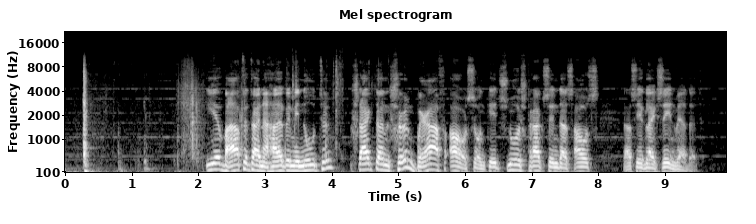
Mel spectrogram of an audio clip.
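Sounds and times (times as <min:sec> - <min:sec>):
van rear door opening: 0:00.0 - 0:04.3
speech: 0:02.1 - 0:09.6.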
